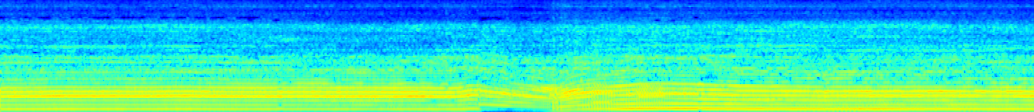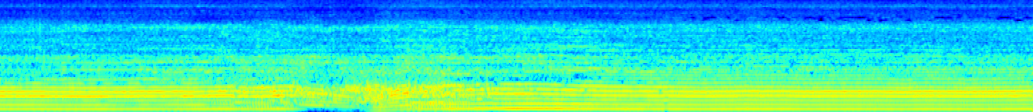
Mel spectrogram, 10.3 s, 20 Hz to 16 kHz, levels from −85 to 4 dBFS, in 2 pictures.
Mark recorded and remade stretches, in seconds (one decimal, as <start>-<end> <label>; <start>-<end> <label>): 0.0-1.4 recorded; 1.4-2.4 remade; 2.4-3.5 recorded; 3.5-8.5 remade; 8.5-10.3 recorded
